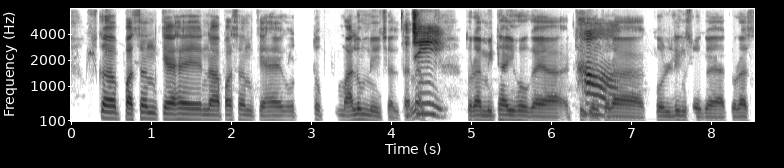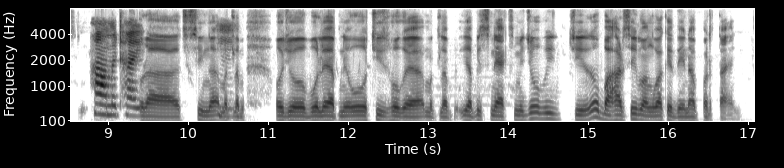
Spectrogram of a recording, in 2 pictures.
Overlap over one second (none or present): none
